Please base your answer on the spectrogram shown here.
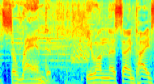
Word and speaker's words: Sarandon: You've got to think of abandon when you say her name because we say Sarandon, but Sarandon.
